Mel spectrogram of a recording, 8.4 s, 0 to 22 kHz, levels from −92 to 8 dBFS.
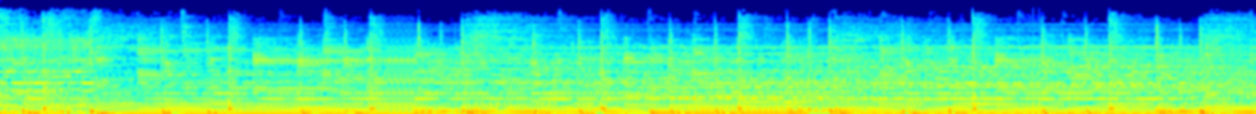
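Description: A short stretch of audio with a repeated buffer problem in three places. At 2.6 to 2.76 s the same tiny slice plays over and over with hard joins, a stutter that swallows around 150 ms. Single quick repeats follow at 3.92 and 6.88 s, each just a brief hiccup. The repeating slice fits a 40 ms buffer, so the device kept replaying its last chunk when fresh audio arrived late.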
